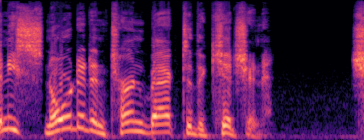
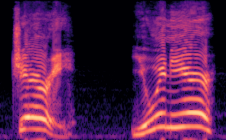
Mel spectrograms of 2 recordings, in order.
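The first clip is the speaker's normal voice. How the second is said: raised, high-pitched call; 8 semitones higher, 3 dB louder than usual. A narrator's reading. Zach hails the girl in the kitchen, calling out. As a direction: call through to someone in the back. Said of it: "Zach shouted in the direction of the kitchen".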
